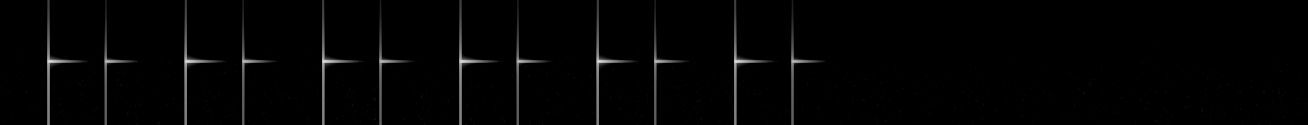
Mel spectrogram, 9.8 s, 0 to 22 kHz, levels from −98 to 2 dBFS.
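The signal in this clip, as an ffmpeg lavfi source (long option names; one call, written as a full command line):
ffmpeg -f lavfi -i "aevalsrc='0.531*(sin(2*PI*2950*mod(t,1.03))*exp(-6.91*mod(t,1.03)/0.21)+0.211*sin(2*PI*2950*max(mod(t,1.03)-0.43,0))*exp(-6.91*max(mod(t,1.03)-0.43,0)/0.21))':duration=6.18:sample_rate=44100" out.wav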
